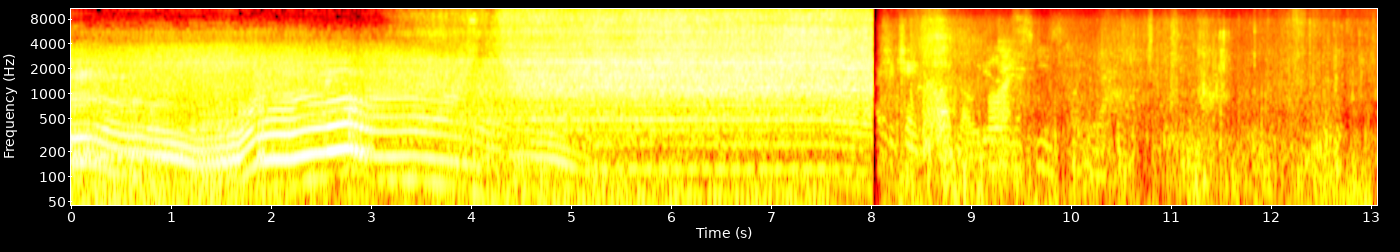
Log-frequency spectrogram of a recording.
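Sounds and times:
high-pitched engine at full throttle: 0:00.0 - 0:08.1
snowmobile engine revving: 0:00.0 - 0:08.1.

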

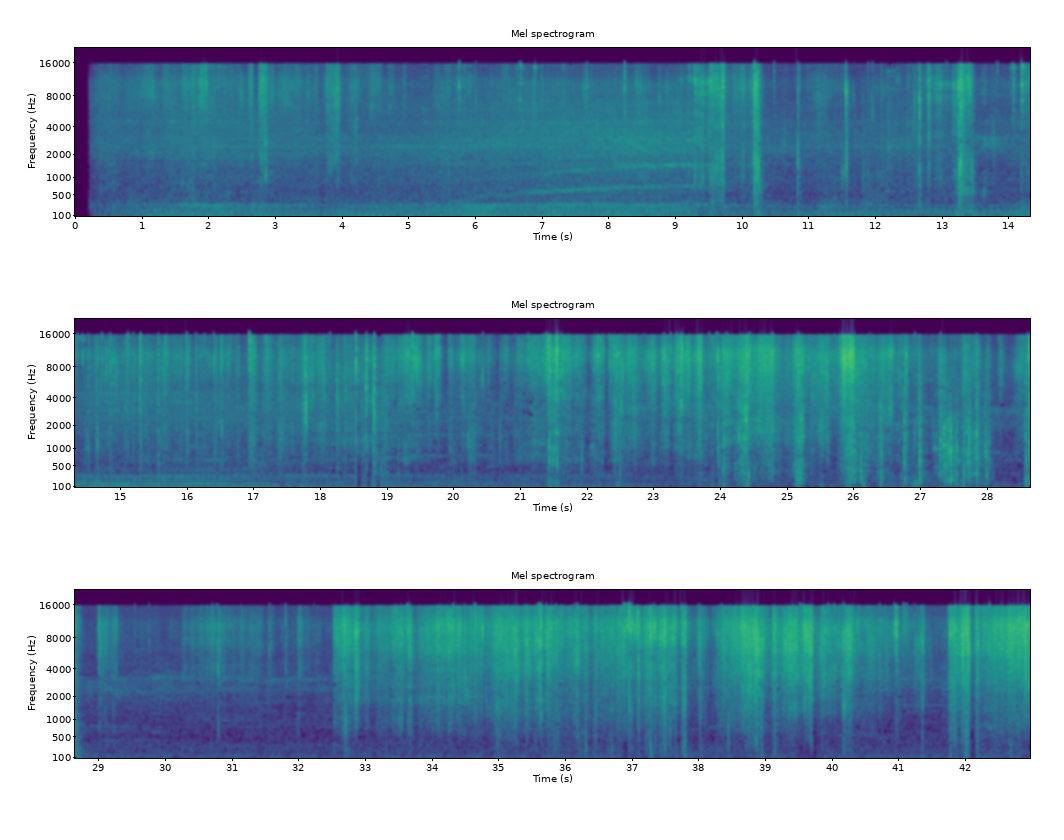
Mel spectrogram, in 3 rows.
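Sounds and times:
low hum with rising whine: 0:00.3 - 0:27.2
plastic packaging crinkling: 0:01.6 - 0:42.9
cardboard box being opened: 0:08.8 - 0:10.4, 0:11.4 - 0:29.2.

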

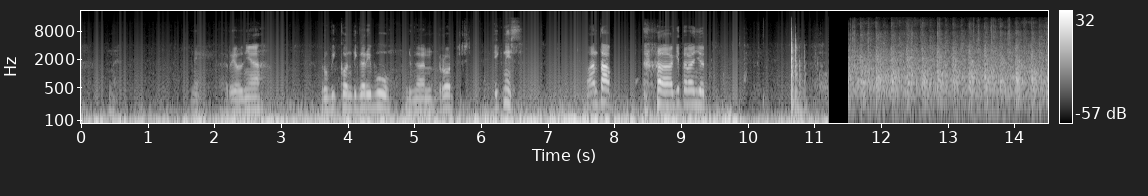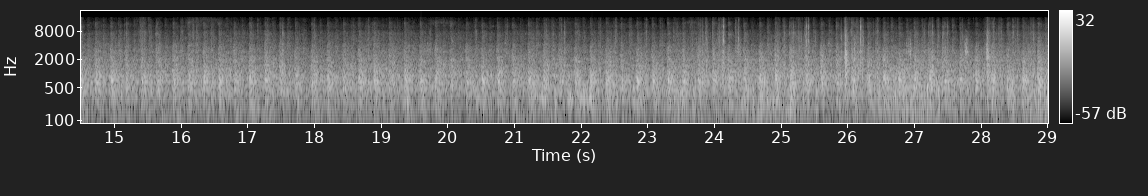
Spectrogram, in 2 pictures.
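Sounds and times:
boat engine knocking: 0:11.5 - 0:29.0.

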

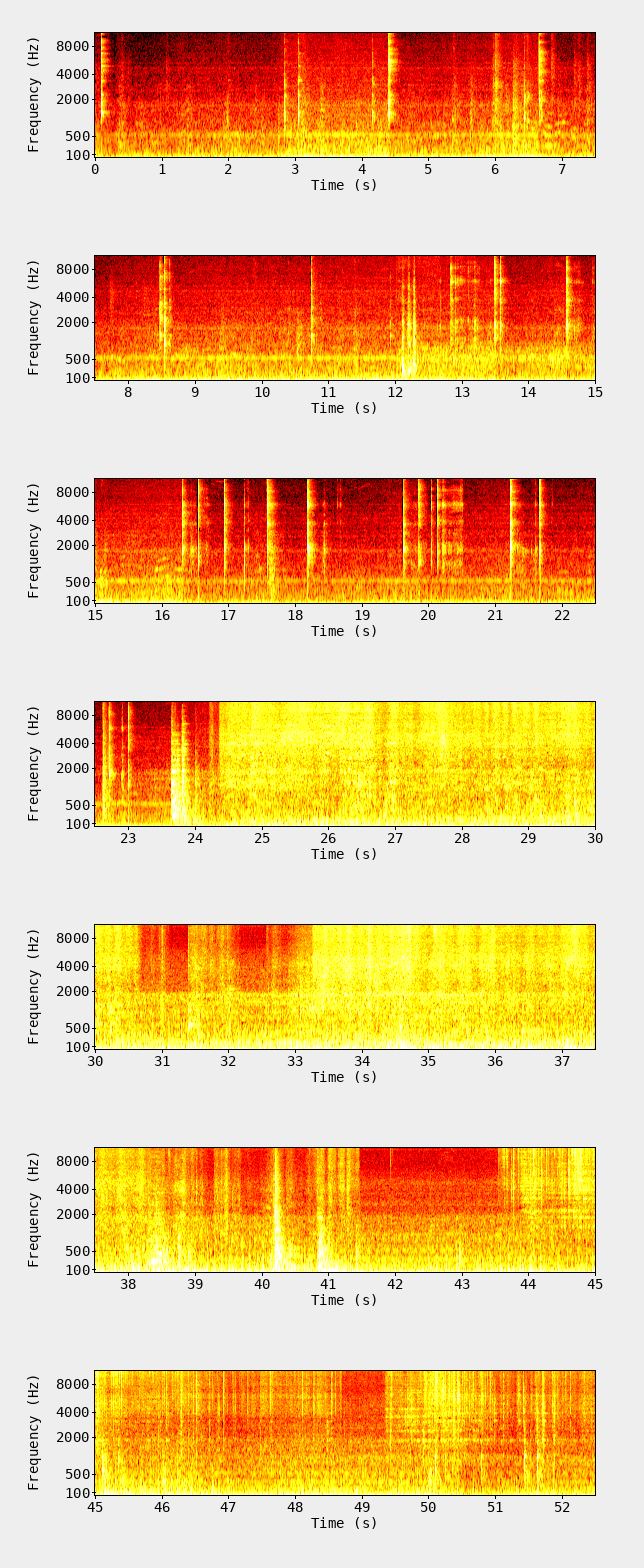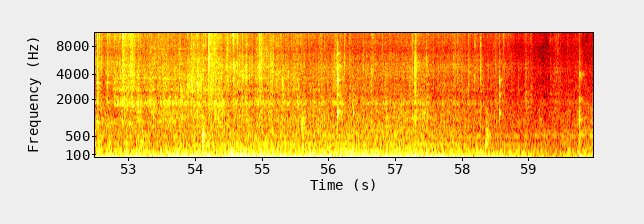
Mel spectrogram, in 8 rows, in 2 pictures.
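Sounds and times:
food sizzling in a pan: 0:24.2 - 0:30.7, 0:32.6 - 0:38.3, 0:43.6 - 0:59.0.

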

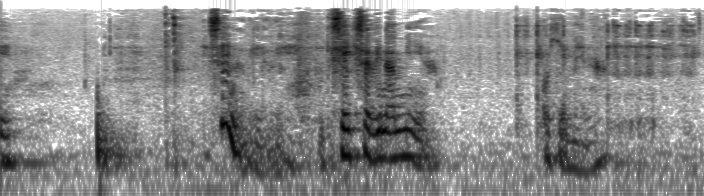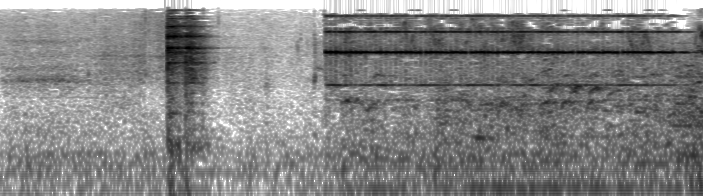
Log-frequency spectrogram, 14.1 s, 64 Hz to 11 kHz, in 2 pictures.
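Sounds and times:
school bell ringing: 0:10.3 - 0:14.0.

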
